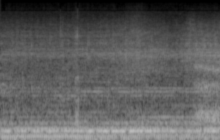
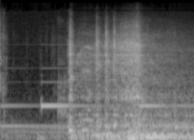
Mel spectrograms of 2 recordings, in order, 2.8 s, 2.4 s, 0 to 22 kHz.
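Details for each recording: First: 2011 Mercedes, cold, at idle: a steady faint low whine that doesn't change with engine speed. Suspected power steering whine that may fade once warm; not confirmed. Alternator charging. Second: Buick Roadmaster with 195,000 miles, serviced 1,000 miles earlier, restarted at a salvage auction: brief crank, catches at once and settles into a smooth, steady idle with no warning lights. Healthy start.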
